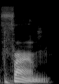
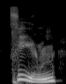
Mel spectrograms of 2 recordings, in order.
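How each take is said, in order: First: The vowel sounds closer to an 'e'. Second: The vowel sounds like a Spanish 'i'. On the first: The speaker calls it right. "sino firm" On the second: The speaker calls it wrong. "the word is not pron- pronounced firm"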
